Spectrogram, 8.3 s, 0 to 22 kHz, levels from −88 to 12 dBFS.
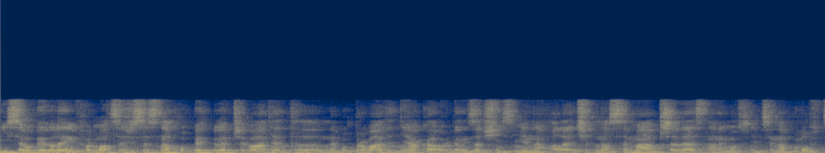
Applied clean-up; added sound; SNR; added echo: none; none; none; reverberation time 0.3 s.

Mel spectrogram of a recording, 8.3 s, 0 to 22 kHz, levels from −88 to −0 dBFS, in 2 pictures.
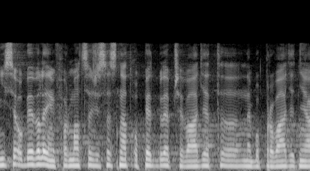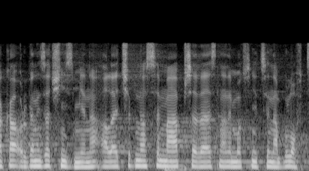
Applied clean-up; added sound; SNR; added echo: none; none; none; none.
